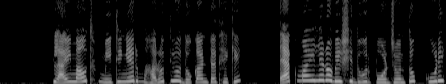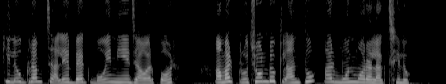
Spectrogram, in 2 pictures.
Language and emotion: Bengali, sad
